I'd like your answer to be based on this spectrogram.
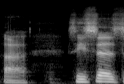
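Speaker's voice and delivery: ordinary talk, nothing marked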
